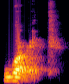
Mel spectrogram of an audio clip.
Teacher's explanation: The next one is Warwick. Warwick has a W in the middle, but it's not pronounced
